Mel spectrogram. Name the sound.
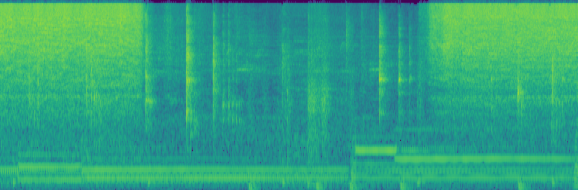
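spray painting a Chevy Silverado toy truck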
